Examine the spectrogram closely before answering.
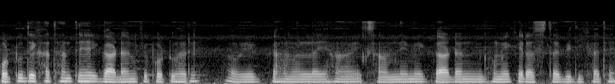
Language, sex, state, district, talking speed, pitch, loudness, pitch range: Chhattisgarhi, male, Chhattisgarh, Rajnandgaon, 215 wpm, 120 Hz, -19 LUFS, 120-125 Hz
